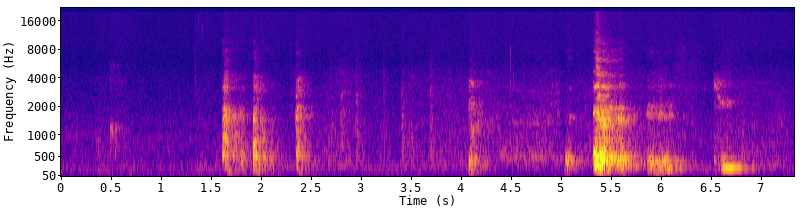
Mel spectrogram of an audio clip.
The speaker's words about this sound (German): Der Hüter räuspert sich ein bisschen und hustet.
